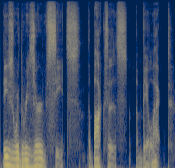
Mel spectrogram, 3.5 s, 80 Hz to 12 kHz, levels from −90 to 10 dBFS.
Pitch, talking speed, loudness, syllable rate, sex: 90 Hz, 170 wpm, -22 LUFS, 5.3 syllables/s, male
